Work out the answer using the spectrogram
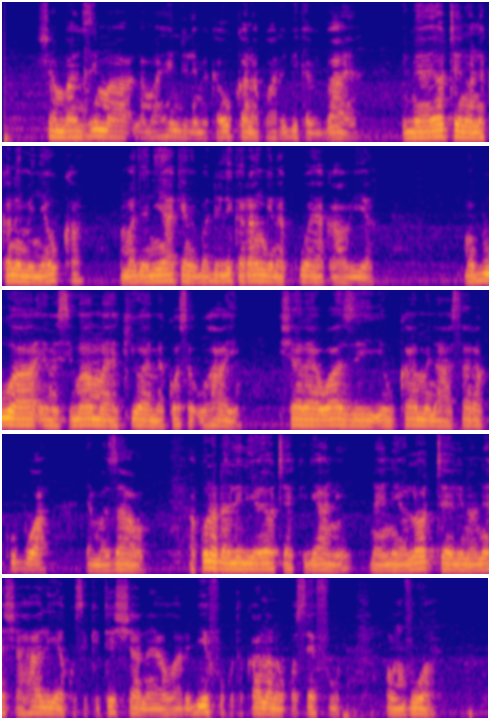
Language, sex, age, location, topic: Swahili, male, 25-35, Nakuru, agriculture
